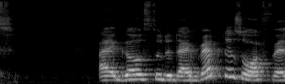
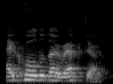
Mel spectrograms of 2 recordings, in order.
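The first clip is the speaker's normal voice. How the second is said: ordinary delivery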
